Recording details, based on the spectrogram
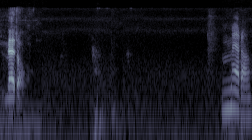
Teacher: that t is going to sound like a d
